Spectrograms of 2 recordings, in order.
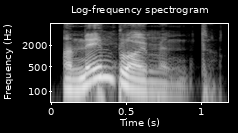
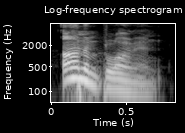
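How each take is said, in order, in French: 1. L'accent est sur la syllabe em. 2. L'accent est sur la syllabe un. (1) "Si m'ta prononcer em nan plus fort que tout" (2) "Si m'ta prononcer on nan plus fort que tout"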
